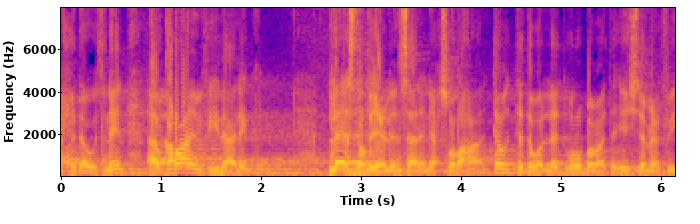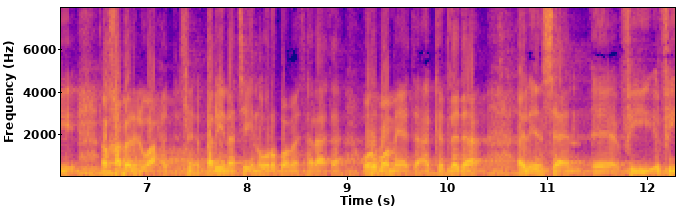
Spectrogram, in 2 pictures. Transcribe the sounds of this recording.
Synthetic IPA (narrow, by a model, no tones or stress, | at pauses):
ħɪd̪awɪθneːnʔɪ̰lqɑɾˤɑːʔɪmfiðaːlɪk | lajɑst̪ɑt̪ˤiːʕɪlʔɪnsaːnʔanjɑħsˤʊlɦa̰t̪at̪awalːad̪wɾˤʊbːamajɪd͡ʒt̪amɪʕfiɪlxabɑɾɪlwaːħɪd̪qɑɾiːnat̪eːnwɾˤʊbːamaθalaːθa | wɾˤʊbːamajat̪aʔakːad̪lad̪a | ɪlʔɪnsaːn | fifi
